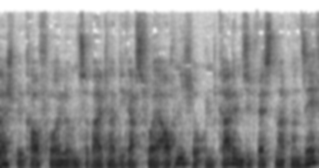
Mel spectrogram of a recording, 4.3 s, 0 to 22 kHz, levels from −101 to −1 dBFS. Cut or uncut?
cut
